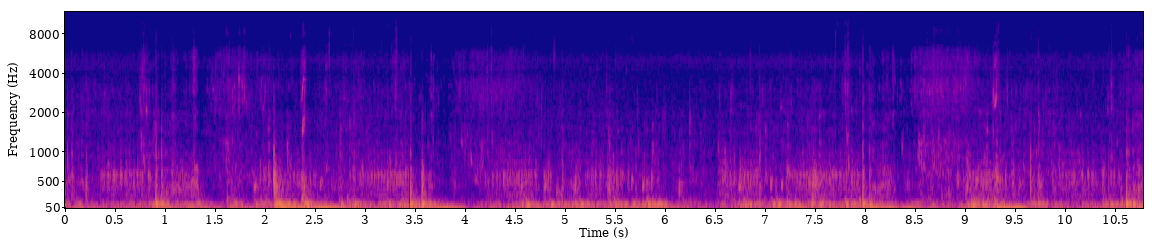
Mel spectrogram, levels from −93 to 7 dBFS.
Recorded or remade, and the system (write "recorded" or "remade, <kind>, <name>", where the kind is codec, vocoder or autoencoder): recorded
